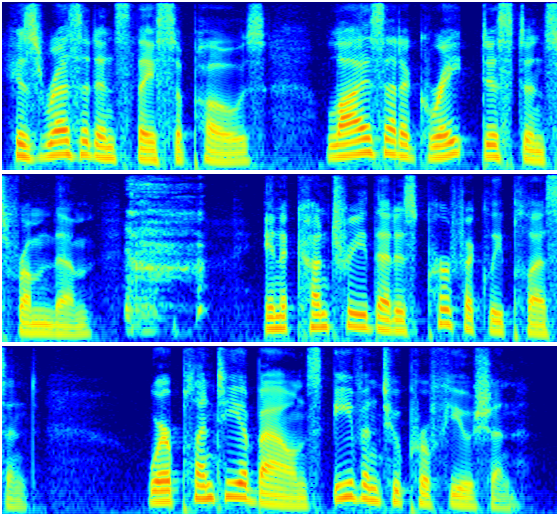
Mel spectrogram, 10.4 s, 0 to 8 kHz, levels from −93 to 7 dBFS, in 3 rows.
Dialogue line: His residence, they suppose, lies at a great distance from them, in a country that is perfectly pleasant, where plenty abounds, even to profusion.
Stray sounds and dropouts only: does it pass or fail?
fail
